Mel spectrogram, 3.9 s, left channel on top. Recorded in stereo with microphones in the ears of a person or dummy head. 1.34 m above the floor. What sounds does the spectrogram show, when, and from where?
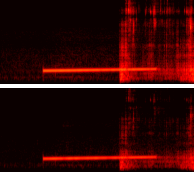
0.9 s an alarm: 55° left (ahead or behind), 0.7 m
2.4 s dripping: 50° left (ahead or behind), 0.6 m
